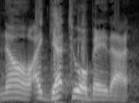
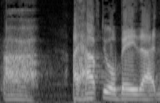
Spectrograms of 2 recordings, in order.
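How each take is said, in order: First: "get" lifted, said with relish; stress on get. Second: Reluctant, put-upon sigh on have to; mock a bored, dutiful groan; grudging sigh. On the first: Shown as a demonstration. Preacher correcting the congregation's attitude, stressing get. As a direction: lean on "get" as a glad privilege. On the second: Preacher mocking a reluctant believer, grudging sigh. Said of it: "I hope that you never look at God's commandments that way".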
